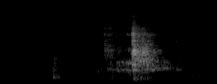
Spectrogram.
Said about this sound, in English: The garage door slowly rises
